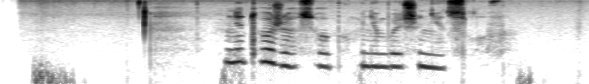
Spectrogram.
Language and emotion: Russian, sad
